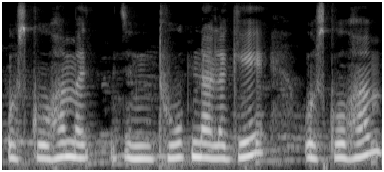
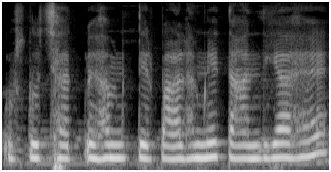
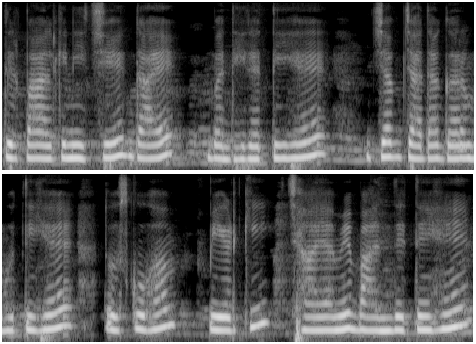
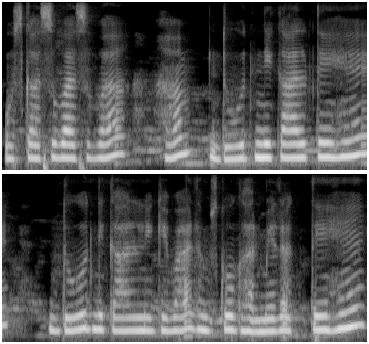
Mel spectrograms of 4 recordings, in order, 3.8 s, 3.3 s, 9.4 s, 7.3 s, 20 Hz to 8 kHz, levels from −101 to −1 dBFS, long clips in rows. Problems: none marked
